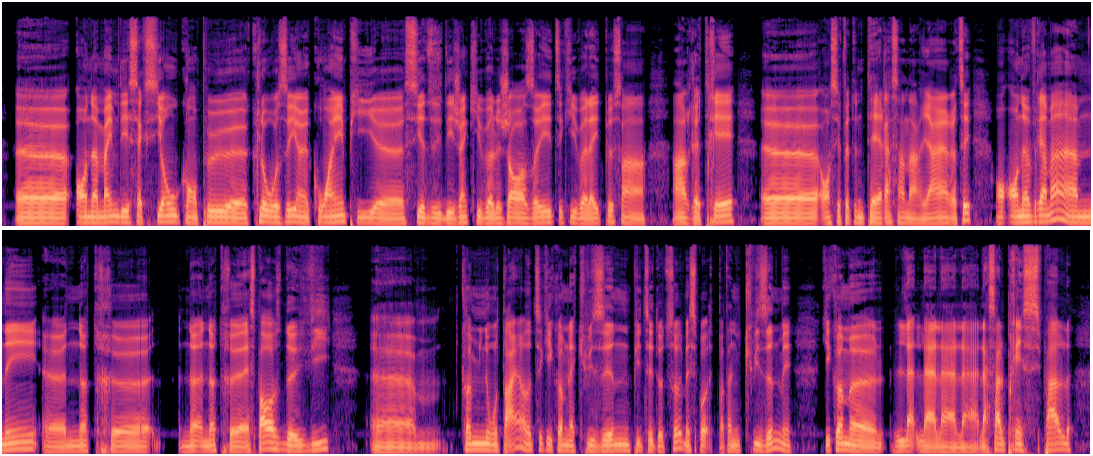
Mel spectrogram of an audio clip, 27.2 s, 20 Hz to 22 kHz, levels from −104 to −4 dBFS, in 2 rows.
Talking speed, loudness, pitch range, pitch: 180 wpm, -23 LUFS, 85-100 Hz, 90 Hz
